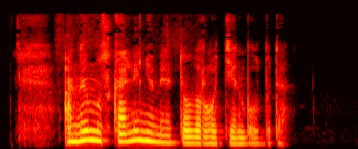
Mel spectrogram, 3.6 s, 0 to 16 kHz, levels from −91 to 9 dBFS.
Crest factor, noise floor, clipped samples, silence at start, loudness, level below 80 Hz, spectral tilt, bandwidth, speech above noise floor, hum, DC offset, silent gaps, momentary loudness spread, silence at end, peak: 18 dB; -75 dBFS; under 0.1%; 0.2 s; -22 LUFS; -70 dBFS; -6.5 dB/octave; 11.5 kHz; 54 dB; none; under 0.1%; none; 19 LU; 0.7 s; -4 dBFS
